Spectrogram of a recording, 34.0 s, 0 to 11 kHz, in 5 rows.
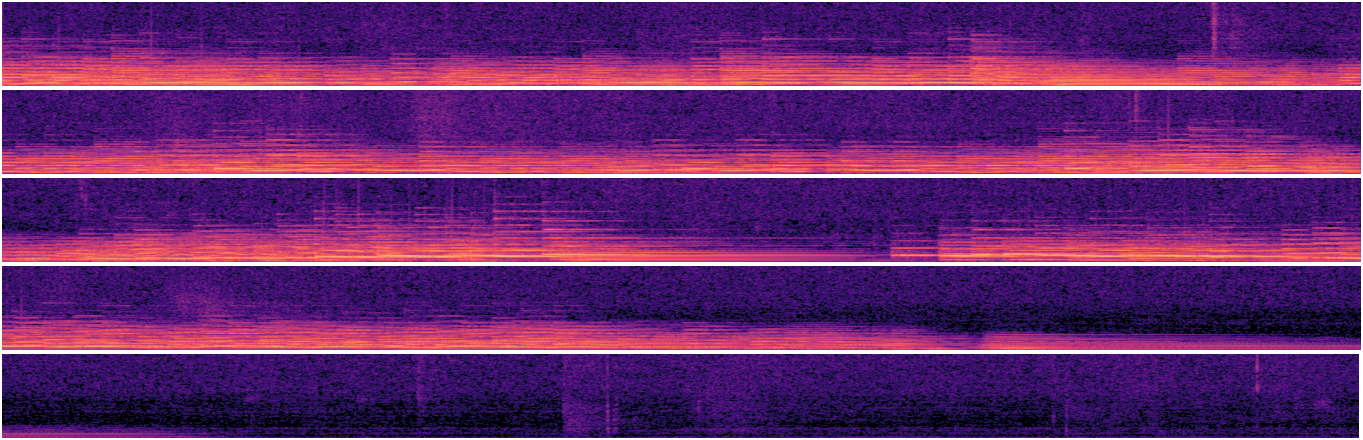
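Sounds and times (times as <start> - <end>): grand piano classical passage: 0.0 - 33.9.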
